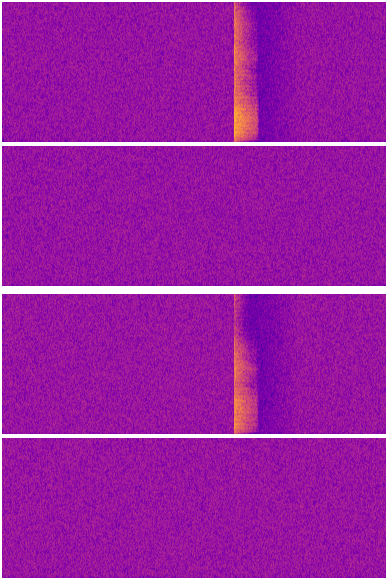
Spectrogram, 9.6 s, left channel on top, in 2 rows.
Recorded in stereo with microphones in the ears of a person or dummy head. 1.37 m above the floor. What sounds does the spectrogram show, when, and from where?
2.9 s a clap: 45° left (ahead or behind)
